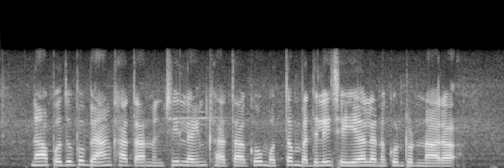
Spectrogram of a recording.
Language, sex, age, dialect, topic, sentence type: Telugu, female, 25-30, Central/Coastal, banking, question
